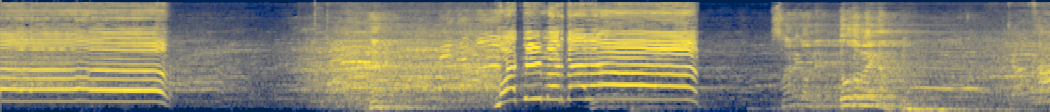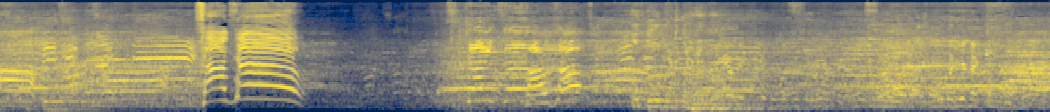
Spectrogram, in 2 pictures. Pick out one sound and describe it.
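A man sings into a microphone through loud speakers, holding long wavering notes.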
